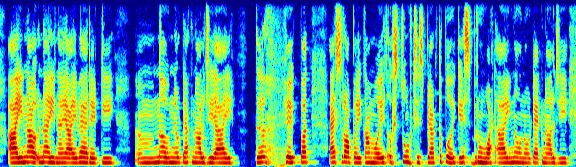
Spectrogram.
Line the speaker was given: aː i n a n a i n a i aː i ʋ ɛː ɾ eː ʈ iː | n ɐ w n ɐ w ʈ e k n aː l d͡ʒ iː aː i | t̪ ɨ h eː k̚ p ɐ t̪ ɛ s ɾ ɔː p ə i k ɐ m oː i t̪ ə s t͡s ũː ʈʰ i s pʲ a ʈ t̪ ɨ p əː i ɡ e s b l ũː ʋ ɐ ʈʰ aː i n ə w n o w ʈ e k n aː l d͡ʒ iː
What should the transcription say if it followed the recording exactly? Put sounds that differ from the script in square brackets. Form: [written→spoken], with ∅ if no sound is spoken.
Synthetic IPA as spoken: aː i n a n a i n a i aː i ʋ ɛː ɾ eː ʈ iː | n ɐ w n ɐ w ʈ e k n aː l d͡ʒ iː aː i | t̪ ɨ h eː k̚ p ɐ t̪ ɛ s ɾ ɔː p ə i k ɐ m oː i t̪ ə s t͡s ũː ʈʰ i s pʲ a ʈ t̪ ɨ p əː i [ɡ→k] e s b [l→ɾ] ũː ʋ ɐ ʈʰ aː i n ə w n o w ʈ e k n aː l d͡ʒ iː

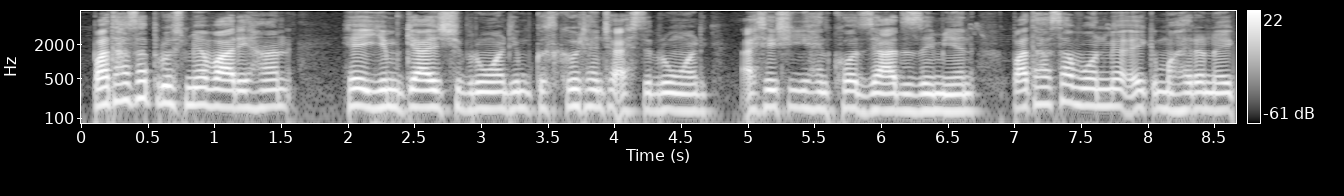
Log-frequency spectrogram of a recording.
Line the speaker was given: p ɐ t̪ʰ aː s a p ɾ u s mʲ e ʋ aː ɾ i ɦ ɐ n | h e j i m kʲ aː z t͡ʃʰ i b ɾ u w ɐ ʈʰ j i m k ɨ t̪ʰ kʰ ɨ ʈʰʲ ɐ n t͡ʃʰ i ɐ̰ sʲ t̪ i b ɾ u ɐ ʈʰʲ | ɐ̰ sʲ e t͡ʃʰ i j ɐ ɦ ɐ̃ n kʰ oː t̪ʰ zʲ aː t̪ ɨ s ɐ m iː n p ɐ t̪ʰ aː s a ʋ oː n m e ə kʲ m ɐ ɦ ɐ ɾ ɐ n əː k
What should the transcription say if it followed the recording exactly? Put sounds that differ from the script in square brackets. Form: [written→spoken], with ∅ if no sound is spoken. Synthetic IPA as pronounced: p ɐ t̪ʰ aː s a p ɾ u s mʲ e ʋ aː ɾ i ɦ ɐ n | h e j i m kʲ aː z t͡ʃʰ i b ɾ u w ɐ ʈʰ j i m k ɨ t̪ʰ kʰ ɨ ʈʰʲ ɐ n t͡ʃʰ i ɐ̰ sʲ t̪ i b ɾ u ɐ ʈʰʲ | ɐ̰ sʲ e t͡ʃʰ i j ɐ ɦ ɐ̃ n kʰ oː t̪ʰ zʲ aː [t̪→d̪] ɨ [s→z] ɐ m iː n p ɐ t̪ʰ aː s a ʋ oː n m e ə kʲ m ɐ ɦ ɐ ɾ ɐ n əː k

